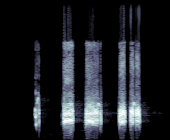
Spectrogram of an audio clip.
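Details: Harsh, strident call of a black francolin in Sindh. It opens with one short note, follows with two extended scratchy notes, and ends with a brisk double note.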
